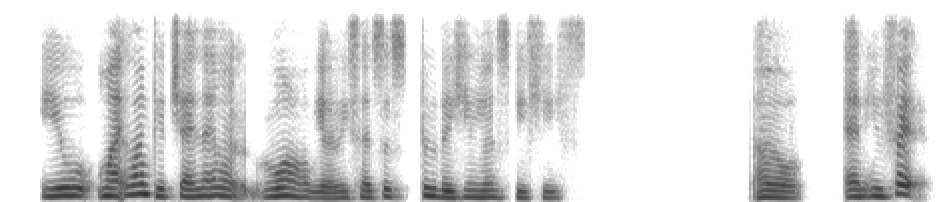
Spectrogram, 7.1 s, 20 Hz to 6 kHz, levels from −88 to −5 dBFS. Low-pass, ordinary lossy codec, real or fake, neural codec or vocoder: 5.4 kHz; none; fake; codec, 16 kHz, 0.5 kbps, FreqCodec, larger model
